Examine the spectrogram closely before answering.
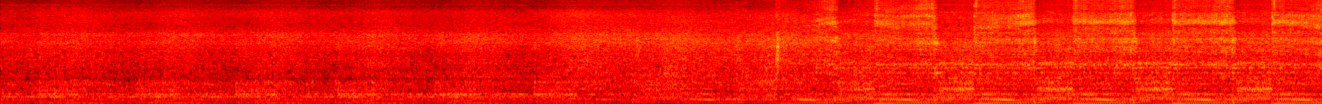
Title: #Engine missing and misfire #mechanic #automobile #maruti #automobile #rpm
